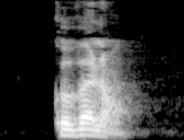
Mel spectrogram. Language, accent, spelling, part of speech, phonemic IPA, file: French, France, covalent, adjective, /kɔ.va.lɑ̃/, LL-Q150 (fra)-covalent.wav
- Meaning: covalent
